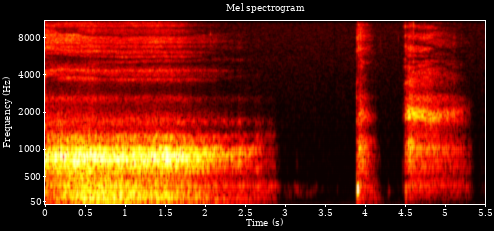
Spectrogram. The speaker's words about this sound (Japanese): 生暖かくて、お耳にねっとりまとわりつくような吐息。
